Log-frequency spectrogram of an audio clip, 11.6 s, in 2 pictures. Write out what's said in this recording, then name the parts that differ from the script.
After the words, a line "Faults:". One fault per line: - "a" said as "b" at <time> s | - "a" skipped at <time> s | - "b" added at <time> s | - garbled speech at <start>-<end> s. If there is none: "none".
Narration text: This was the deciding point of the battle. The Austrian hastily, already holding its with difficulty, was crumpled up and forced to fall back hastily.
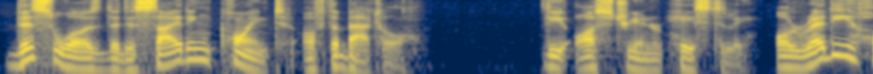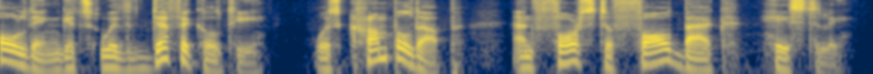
This was the deciding point of the battle. The Austrian hastily, already holding its with difficulty, was crumpled up and forced to fall back hastily.
Faults:
none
